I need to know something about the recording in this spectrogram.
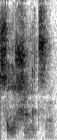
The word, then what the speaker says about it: Solzhenitsyn: So the author's name is Solzhenitsyn.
